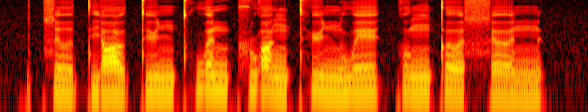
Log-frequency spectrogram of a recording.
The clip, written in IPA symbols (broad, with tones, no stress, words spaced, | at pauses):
t͡sɹ̩˨˦ t̪jɑ˨˩ʊ̯t̪y˨˦nt̪ʰwə˦n ʈ͡ʂwɑ˥˨ŋt̪ʰy˥˨nwe˦ɪ̯ kʊ˦ŋt̪ɤ˥˨ sə˨˩n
